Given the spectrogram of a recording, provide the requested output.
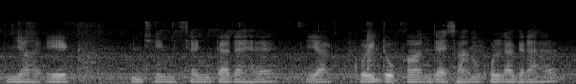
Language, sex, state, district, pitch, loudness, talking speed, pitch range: Maithili, male, Bihar, Bhagalpur, 115 Hz, -30 LUFS, 135 wpm, 110-115 Hz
